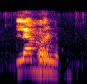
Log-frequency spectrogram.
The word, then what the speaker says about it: lemon: Lemon. Lemon. Okay, that's another one. Lemon. Two syllables. Stress on the first syllable. Lemon.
